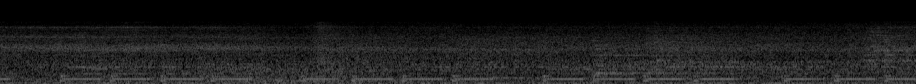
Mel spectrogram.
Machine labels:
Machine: slide rail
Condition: normal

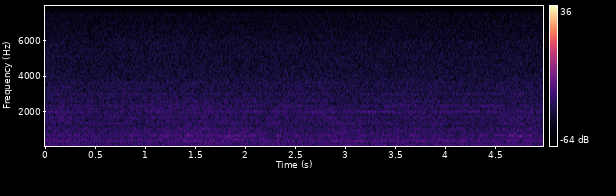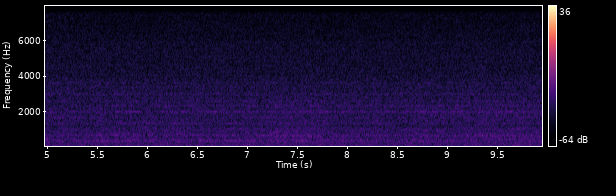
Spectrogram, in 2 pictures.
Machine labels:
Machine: fan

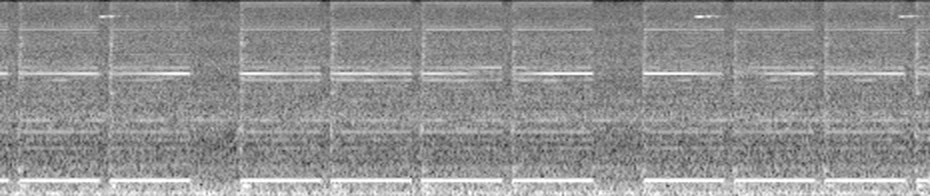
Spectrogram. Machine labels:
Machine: slide rail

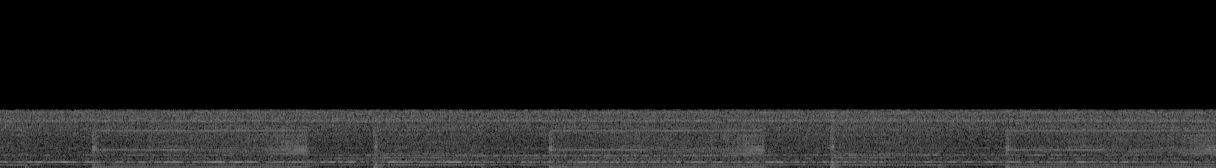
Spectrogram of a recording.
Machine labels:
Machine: slide rail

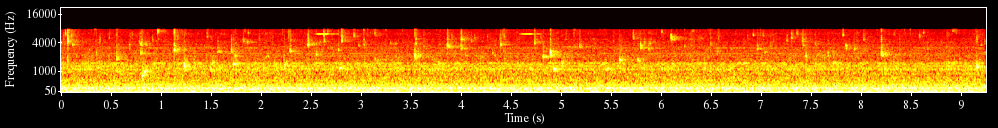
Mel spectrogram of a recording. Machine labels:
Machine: pump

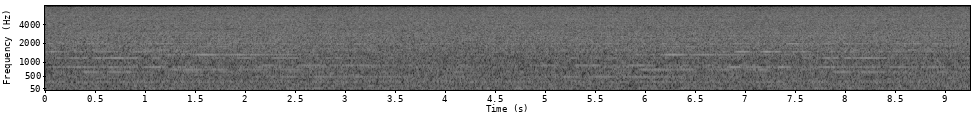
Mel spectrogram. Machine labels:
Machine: fan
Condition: normal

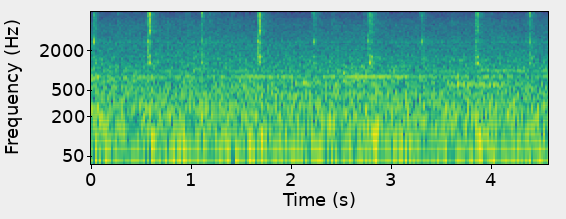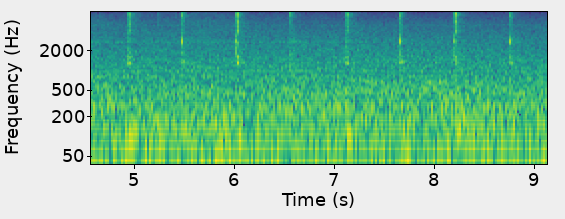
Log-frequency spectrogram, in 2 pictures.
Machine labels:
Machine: valve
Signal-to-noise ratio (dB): -6 dB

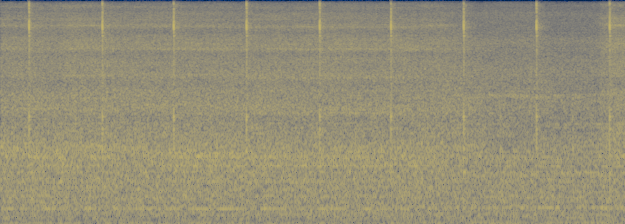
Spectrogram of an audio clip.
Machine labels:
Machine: valve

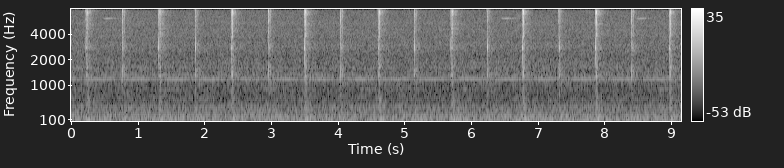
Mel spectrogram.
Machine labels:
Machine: valve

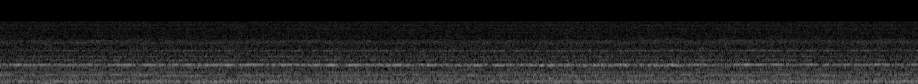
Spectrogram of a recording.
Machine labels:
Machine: fan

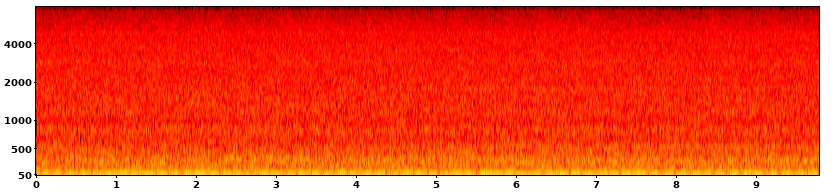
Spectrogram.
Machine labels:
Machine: fan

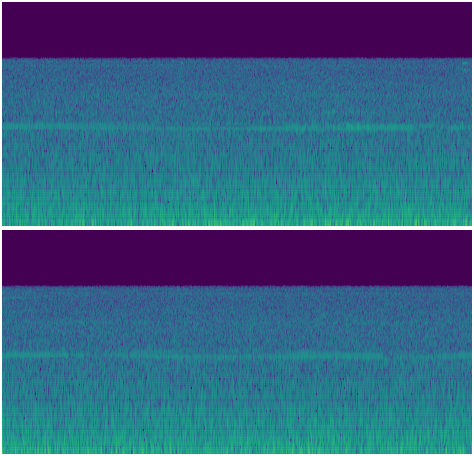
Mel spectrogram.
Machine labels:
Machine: pump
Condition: normal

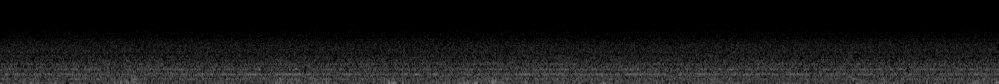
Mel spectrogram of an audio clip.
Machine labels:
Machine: fan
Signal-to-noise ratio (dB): 6 dB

